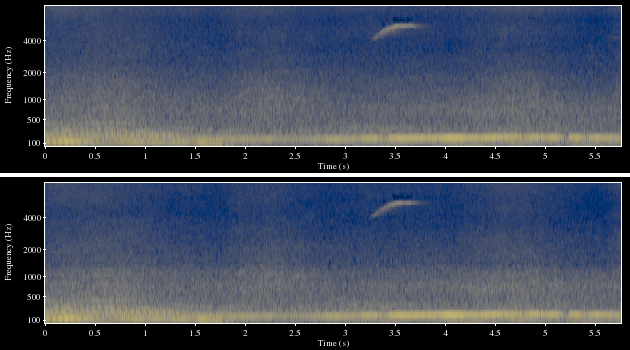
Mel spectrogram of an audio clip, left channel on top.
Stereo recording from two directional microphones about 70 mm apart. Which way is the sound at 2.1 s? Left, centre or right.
Right.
